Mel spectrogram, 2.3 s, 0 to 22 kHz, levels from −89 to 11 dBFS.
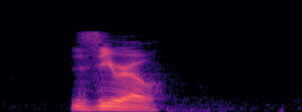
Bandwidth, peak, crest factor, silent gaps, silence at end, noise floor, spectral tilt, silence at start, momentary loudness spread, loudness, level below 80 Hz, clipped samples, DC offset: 7.2 kHz; -6 dBFS; 20 dB; none; 1.1 s; -72 dBFS; -6 dB/octave; 0.55 s; 16 LU; -22 LUFS; -58 dBFS; under 0.1%; under 0.1%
